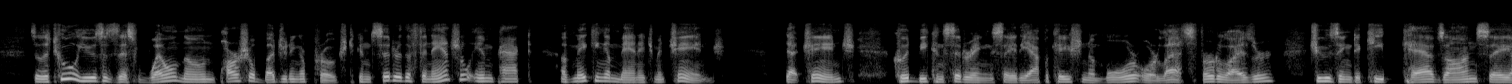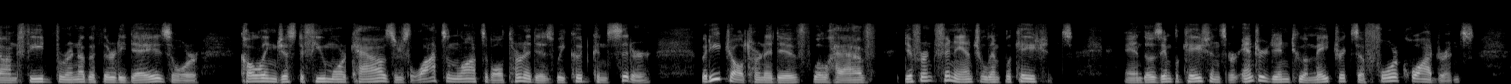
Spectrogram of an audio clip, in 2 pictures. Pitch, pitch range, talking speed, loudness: 125 Hz, 110-145 Hz, 160 wpm, -28 LUFS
